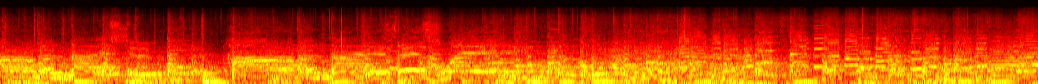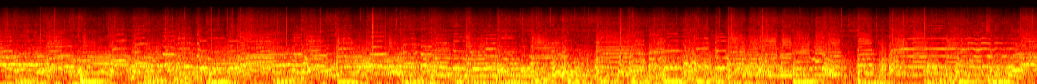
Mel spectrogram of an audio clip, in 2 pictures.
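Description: Upbeat swing-style trad jazz band with brass playing over a steady, even bass beat.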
